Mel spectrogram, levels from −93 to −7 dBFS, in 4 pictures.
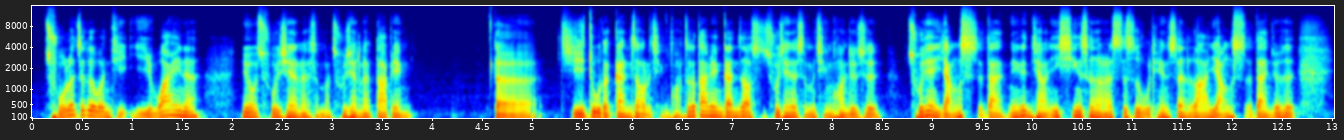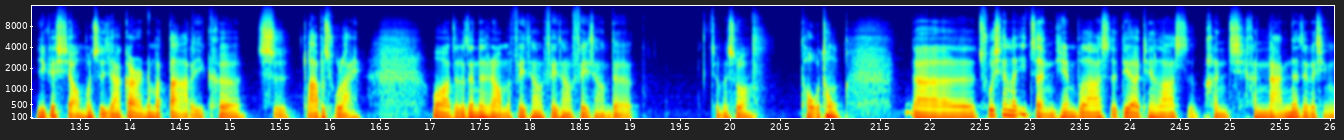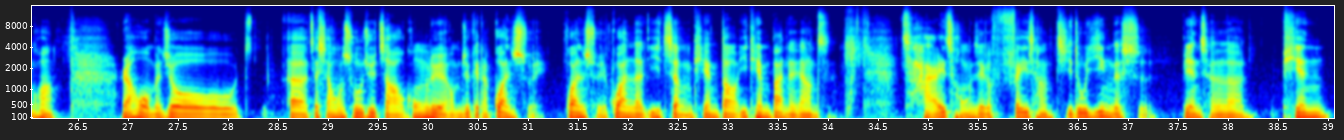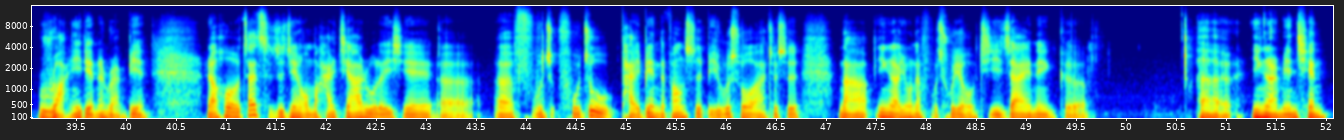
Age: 30-49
